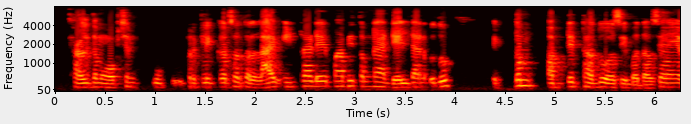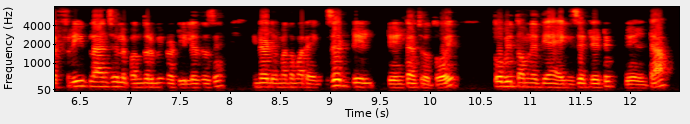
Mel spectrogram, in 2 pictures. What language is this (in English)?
Gujarati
